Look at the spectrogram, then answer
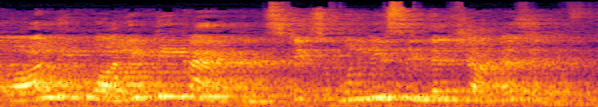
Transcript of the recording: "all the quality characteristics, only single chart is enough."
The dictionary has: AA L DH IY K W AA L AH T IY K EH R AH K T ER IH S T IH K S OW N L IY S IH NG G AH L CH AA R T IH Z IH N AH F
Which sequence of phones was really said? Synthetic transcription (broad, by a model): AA L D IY K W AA L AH T IY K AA AH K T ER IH S T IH K S OW N L IY S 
